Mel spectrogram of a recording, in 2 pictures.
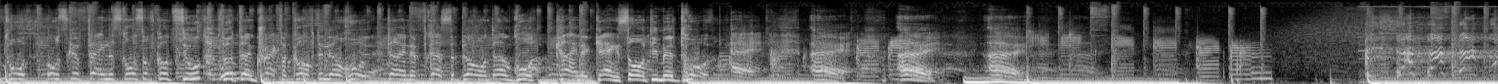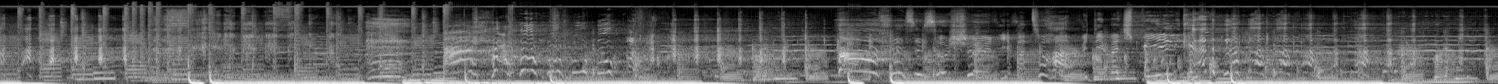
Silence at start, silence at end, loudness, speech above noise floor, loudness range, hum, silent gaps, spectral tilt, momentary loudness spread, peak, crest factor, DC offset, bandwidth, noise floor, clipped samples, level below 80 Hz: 0 s; 0 s; -12 LUFS; 30 dB; 2 LU; none; none; -5 dB/octave; 8 LU; 0 dBFS; 8 dB; under 0.1%; 17.5 kHz; -38 dBFS; under 0.1%; -10 dBFS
